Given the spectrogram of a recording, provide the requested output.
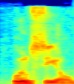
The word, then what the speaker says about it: uncial: Uncial, they call it. – Unical is some way some people pronounce it.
